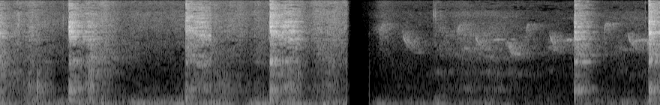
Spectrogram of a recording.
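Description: Garlic dry-roasting in an empty wok with no oil, stirred in short scraping strokes separated by quieter gaps, close but fairly soft, with faint bird calls in the background and no talking.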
